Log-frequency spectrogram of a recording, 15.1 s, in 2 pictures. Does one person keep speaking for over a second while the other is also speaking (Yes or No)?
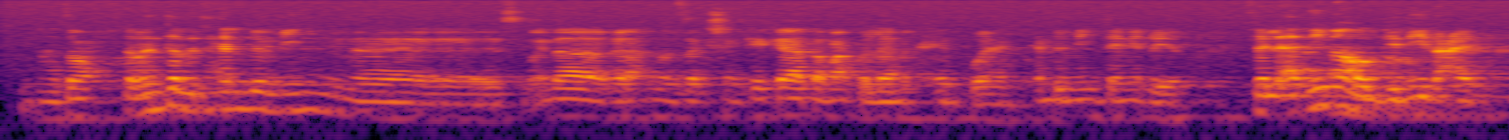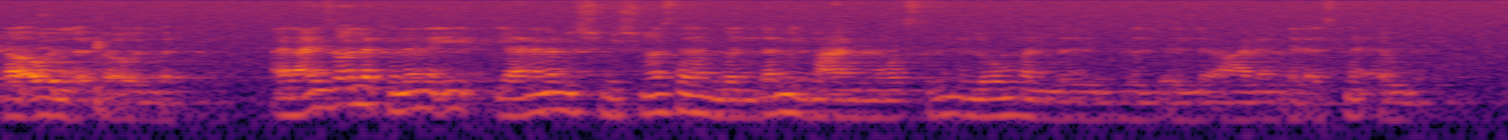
No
